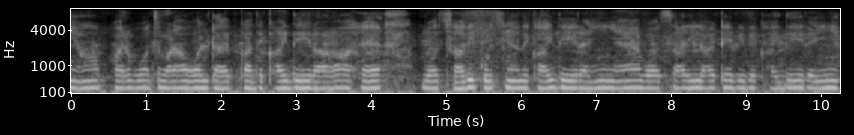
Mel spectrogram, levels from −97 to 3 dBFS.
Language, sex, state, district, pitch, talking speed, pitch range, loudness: Hindi, female, Chhattisgarh, Sukma, 205 Hz, 145 wpm, 200-210 Hz, -30 LUFS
